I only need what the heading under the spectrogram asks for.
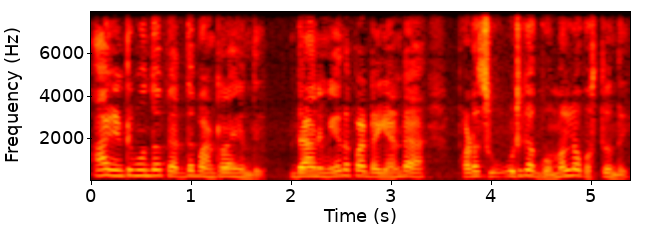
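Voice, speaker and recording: A woman storyteller reading a story aloud in a steady, measured way. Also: medium pitch, a little hiss or hum. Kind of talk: scripted story narration.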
